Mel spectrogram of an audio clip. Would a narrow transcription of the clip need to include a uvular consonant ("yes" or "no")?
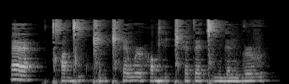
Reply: no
